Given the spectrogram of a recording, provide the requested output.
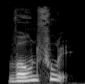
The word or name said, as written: vognfuld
